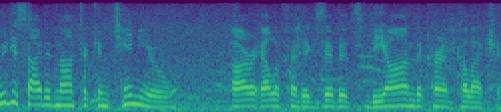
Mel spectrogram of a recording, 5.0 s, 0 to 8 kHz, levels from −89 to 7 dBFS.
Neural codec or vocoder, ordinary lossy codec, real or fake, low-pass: none; AAC, 48 kbps; real; 7.2 kHz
